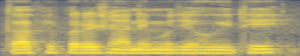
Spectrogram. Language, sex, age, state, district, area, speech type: Urdu, male, 18-30, Delhi, Central Delhi, urban, spontaneous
